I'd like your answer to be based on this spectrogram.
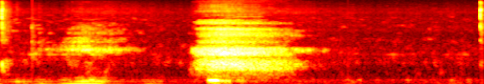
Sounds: Sigh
